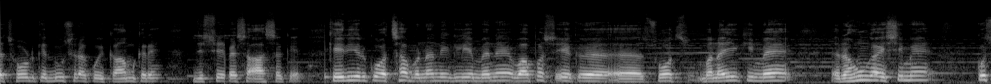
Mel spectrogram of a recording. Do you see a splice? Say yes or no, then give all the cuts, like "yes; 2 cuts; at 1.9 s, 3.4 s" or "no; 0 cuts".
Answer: yes; 2 cuts; at 2.3 s, 3.3 s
